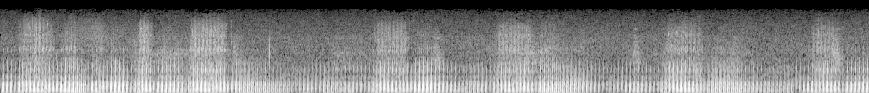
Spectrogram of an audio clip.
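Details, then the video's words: Lynx purring: a low, rough, pulsing rumble in rapid rhythmic bursts, several per second, with brief brighter, harsher surges layered over the steady throb. "Lynx sound effects - Lynx purring"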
